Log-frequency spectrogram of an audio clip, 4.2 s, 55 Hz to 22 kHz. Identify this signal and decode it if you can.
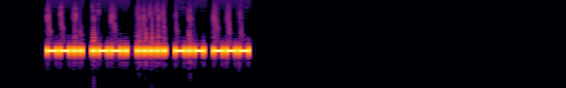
Morse code, heard as a keyed tone, about 52 wpm, 700 Hz. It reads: ZP5KO
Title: DXCC-100 Call Signs - 5 Characters - Repeated 3x - 50wpm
